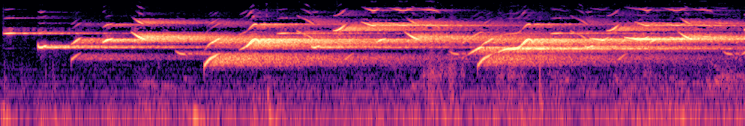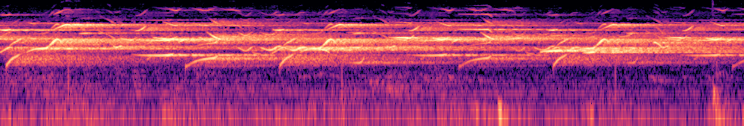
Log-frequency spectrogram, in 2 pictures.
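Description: A theremin imitates a flock of birds, evoking a treetop full of birds, with many overlapping sliding whistles and swooping chirps layered densely together in a continuous, eerie chatter of steady loudness, with no talking.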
